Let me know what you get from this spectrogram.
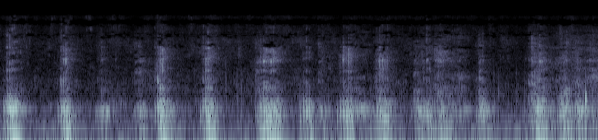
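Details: Piglets eating, grunting in short, deep pulses roughly twice a second in an even, rhythmic pattern.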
